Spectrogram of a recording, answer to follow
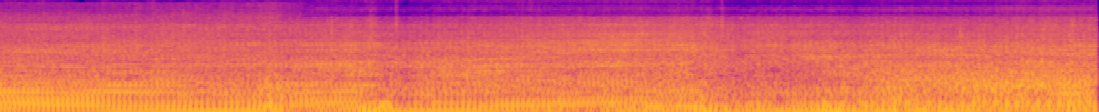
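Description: Motorcycle engine running at a steady pace while riding, with a low even hum and a rush of wind and road noise over it.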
